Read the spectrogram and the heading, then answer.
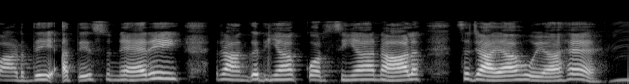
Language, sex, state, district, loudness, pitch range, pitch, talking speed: Punjabi, female, Punjab, Kapurthala, -18 LUFS, 200-230 Hz, 215 Hz, 95 wpm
